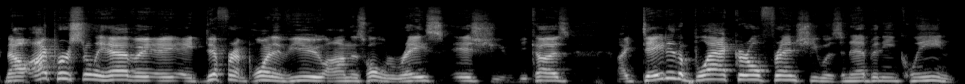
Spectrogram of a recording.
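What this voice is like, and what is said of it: Imitates another person's voice. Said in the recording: “my Donald Trump impersonation. Mixed with a little John Lovitz.”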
